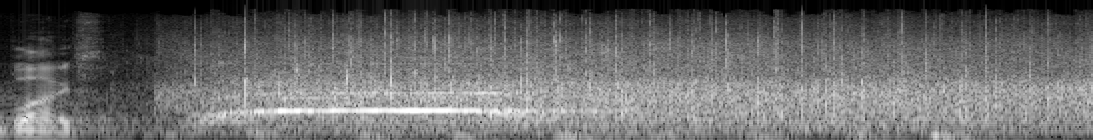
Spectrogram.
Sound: audience applauding

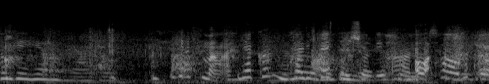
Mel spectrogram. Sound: girls murmur

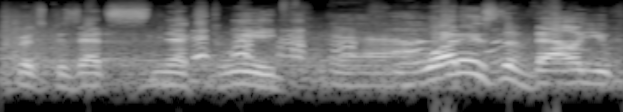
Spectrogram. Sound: women laughing

